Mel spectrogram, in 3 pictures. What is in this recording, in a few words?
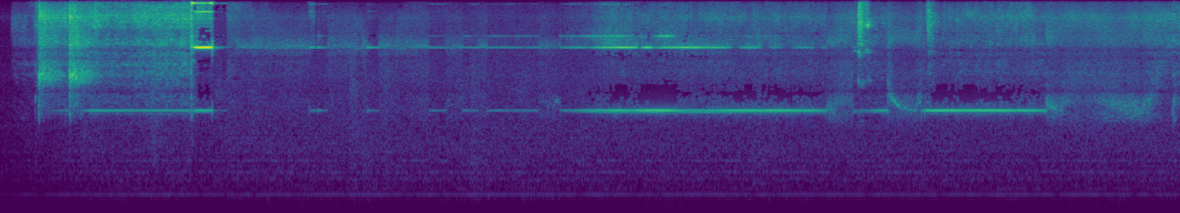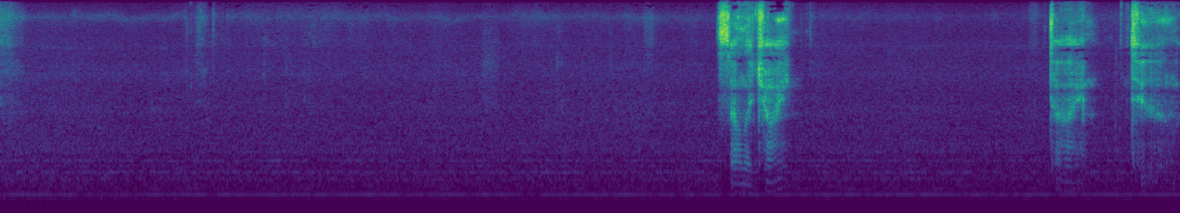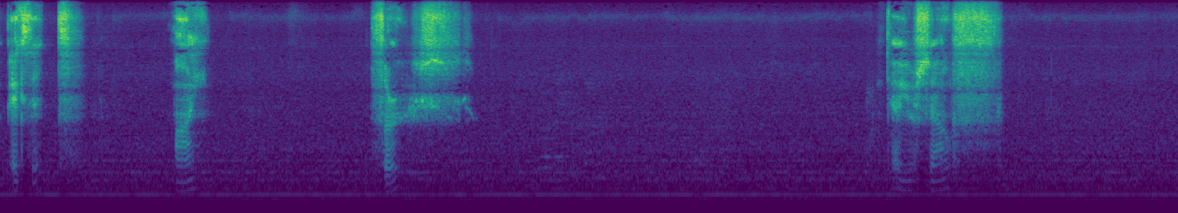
Meditation; COVID 19; Dharma Drum Center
